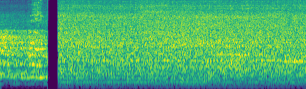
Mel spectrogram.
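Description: Sound cuts out for an instant, then steady room noise: an even hiss with a faint low hum.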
